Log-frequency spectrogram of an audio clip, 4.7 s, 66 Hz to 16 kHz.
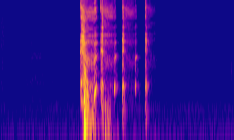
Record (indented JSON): {
  "cough_length": "4.7 s",
  "cough_amplitude": 32768,
  "cough_signal_mean_std_ratio": 0.19,
  "survey_phase": "beta (2021-08-13 to 2022-03-07)",
  "age": "18-44",
  "gender": "Female",
  "wearing_mask": "No",
  "symptom_cough_any": true,
  "symptom_runny_or_blocked_nose": true,
  "symptom_sore_throat": true,
  "symptom_fatigue": true,
  "symptom_fever_high_temperature": true,
  "symptom_headache": true,
  "symptom_change_to_sense_of_smell_or_taste": true,
  "symptom_other": true,
  "smoker_status": "Never smoked",
  "respiratory_condition_asthma": true,
  "respiratory_condition_other": false,
  "recruitment_source": "Test and Trace",
  "submission_delay": "1 day",
  "covid_test_result": "Positive",
  "covid_test_method": "ePCR"
}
